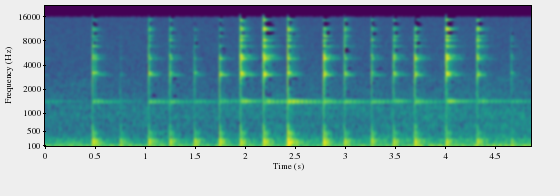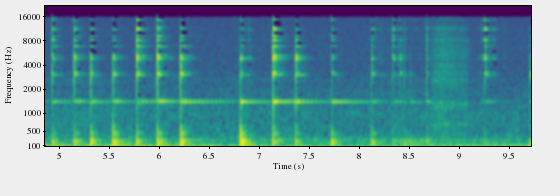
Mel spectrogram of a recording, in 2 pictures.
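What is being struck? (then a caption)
Glass plate tapped with fingernails. Long fingernails of both hands tap a white glass plate lying flat, producing a quick, irregular series of short, bright, ringing clinks. A steady low hum runs underneath throughout.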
